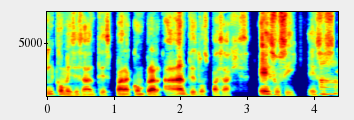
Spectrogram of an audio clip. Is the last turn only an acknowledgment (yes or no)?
no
